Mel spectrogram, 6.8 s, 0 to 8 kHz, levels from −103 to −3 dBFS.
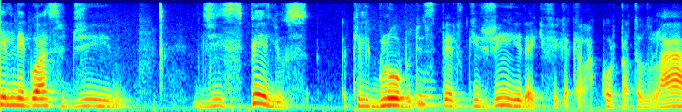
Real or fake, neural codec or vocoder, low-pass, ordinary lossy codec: real; none; 7.2 kHz; none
